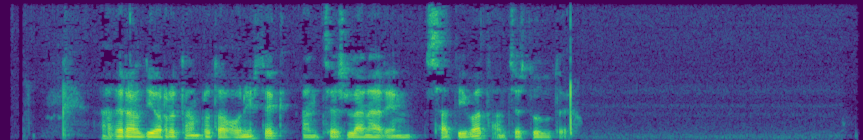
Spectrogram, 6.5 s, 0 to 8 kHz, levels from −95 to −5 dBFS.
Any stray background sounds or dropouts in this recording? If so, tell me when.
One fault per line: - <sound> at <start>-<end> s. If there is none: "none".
none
